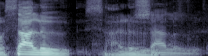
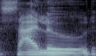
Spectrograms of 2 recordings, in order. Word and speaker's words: salud: Did I say it right? No, salud. Oh. Not salud. I am your father.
